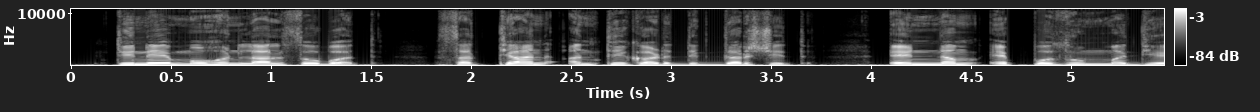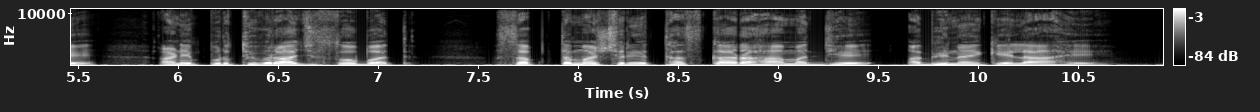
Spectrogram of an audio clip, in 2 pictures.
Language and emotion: Marathi, neutral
